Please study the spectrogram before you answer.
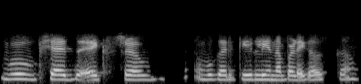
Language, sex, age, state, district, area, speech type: Hindi, female, 60+, Madhya Pradesh, Bhopal, urban, conversation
